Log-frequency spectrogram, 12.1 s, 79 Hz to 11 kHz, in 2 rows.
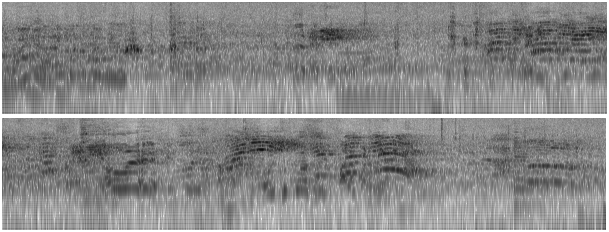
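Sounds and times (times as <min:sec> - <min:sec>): high-pitched voices calling out: 0:00.0 - 0:12.0.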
